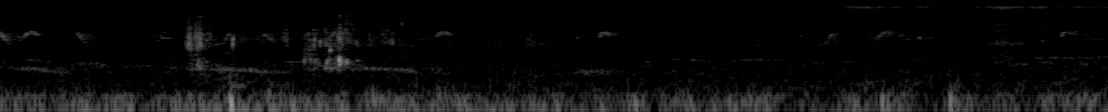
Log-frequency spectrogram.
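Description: Small birds chirping faintly and on and off over a low background rumble, with two short louder sounds between one and two seconds in.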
